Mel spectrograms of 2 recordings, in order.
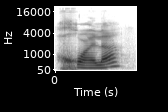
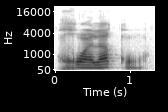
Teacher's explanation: اس میں خاص خیال رکھیں کہیں خا قاف چونکہ موٹے حروف ہیں، ان کے موٹا کرنے کی وجہ سے آپ کہیں لام کو بھی اندر موٹا نہ کر جائیں، اس چیز کا خیال رکھیں۔ لام ہرگز بھی موٹا نہیں ہے لیکن خا اور قاف کے مخارج موٹے ہیں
